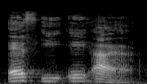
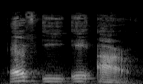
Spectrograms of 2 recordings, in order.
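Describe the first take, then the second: The two takes are said the same way.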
